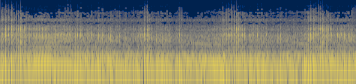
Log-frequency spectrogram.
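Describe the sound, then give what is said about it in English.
A motorcycle engine revs loudly, a deep continuous rumble with rough, throaty surges swelling about every second, no talking over it. “He came burning around the corner on his hog with his lady clinging to his back.”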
